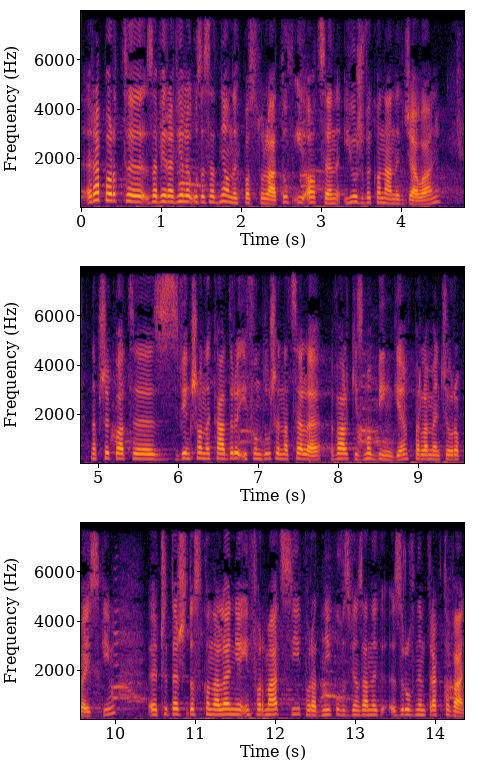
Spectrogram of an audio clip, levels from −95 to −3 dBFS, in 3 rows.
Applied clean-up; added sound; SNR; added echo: none; Fowl; 20 dB; none.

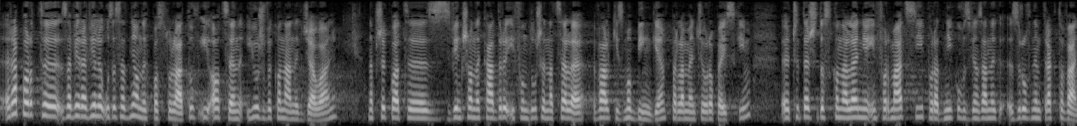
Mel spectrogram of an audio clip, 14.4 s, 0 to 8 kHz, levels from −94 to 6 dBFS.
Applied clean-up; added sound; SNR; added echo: none; none; none; none.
